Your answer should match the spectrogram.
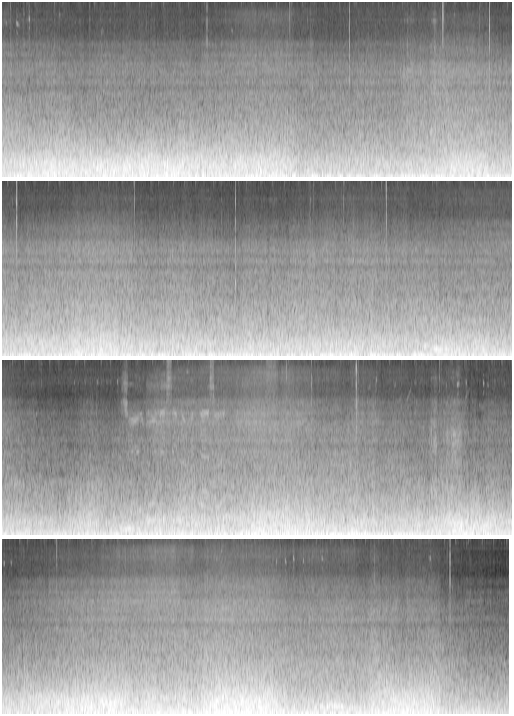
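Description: Wind buffeting the camera microphone in flight on a tandem paraglider: a steady low rumbling rush that swells and eases, loudest a few seconds before the end.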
